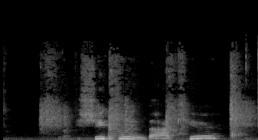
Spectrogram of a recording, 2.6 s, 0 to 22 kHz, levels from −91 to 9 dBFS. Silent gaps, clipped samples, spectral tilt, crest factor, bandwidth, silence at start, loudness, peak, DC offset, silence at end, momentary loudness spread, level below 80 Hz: none; under 0.1%; -4 dB/octave; 18 dB; 14.5 kHz; 0.4 s; -33 LUFS; -16 dBFS; under 0.1%; 0.05 s; 15 LU; -74 dBFS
